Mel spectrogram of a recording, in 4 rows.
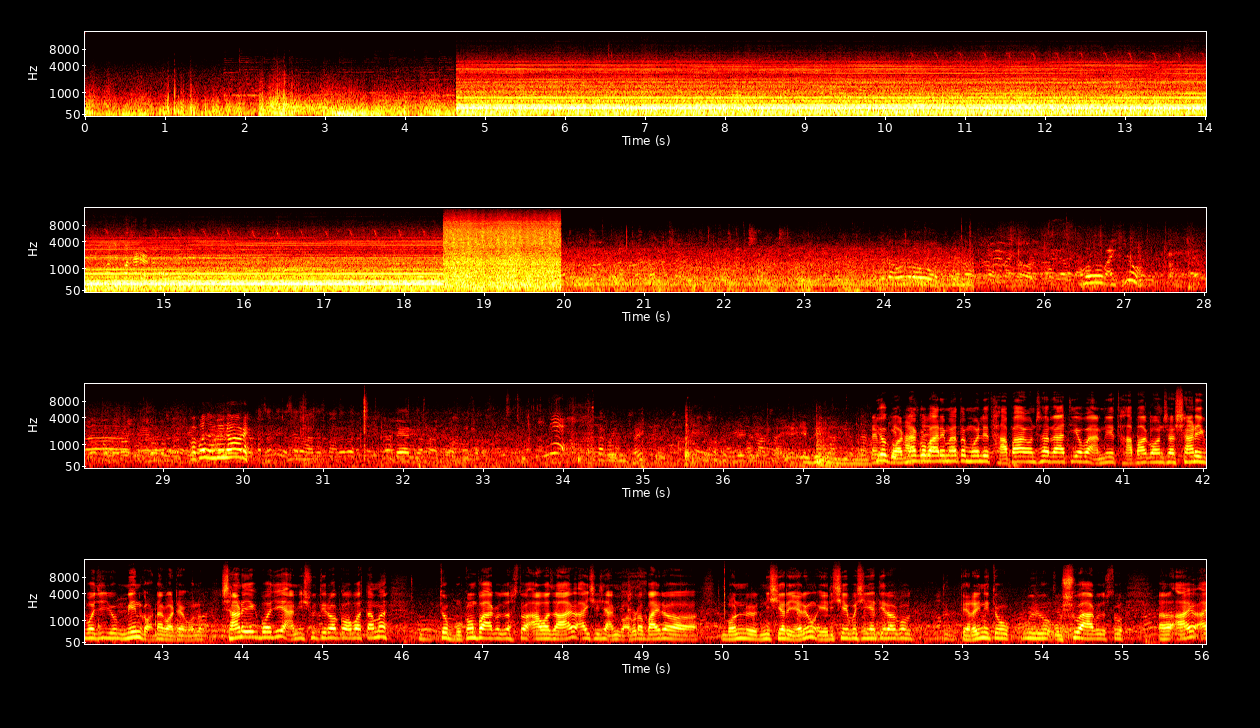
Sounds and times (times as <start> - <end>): Speech: 23.9 - 56.0.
